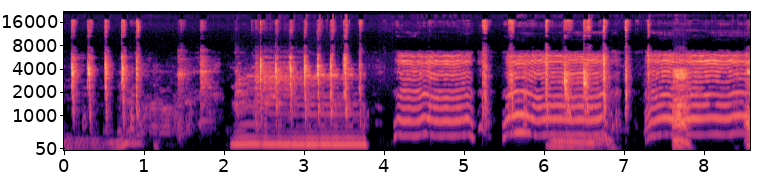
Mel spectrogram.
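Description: A child cries in drawn-out wails broken by short sobbing catches and gasps between them.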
